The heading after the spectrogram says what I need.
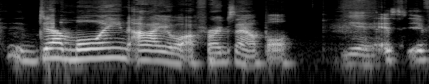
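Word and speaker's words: Des Moines: There's no There is an S, but you don't say it. It's silent. It's kind of like De Moine, Iowa, for example.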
